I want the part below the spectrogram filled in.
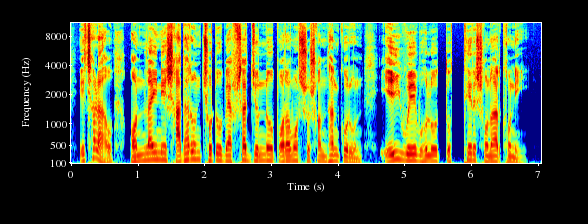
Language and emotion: Bengali, neutral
